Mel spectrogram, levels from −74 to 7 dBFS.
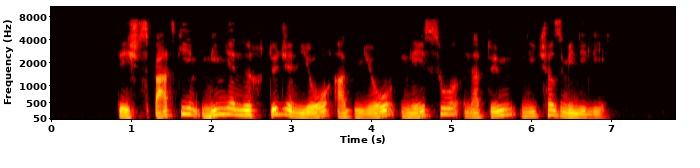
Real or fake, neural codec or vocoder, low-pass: real; none; 7.2 kHz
